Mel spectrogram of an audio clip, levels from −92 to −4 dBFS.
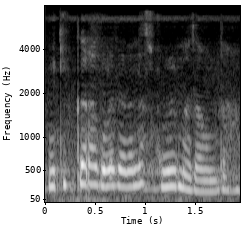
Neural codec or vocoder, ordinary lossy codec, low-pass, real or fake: codec, 16 kHz, 16 kbps, FreqCodec, smaller model; AAC, 32 kbps; 7.2 kHz; fake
